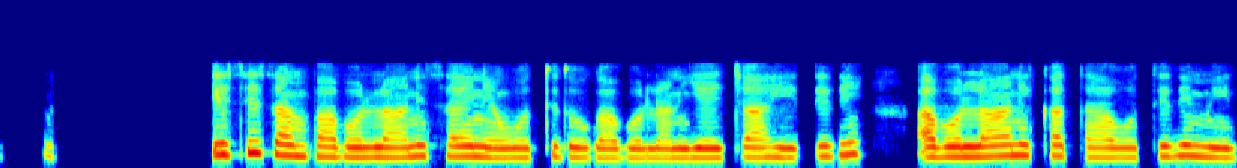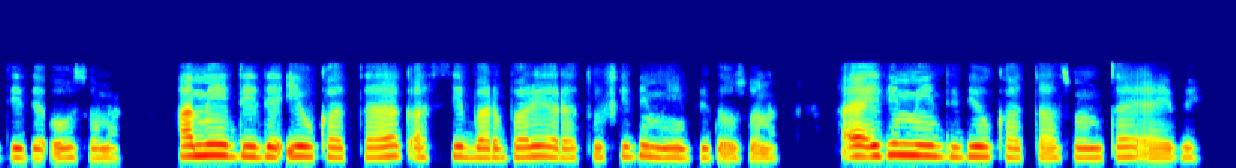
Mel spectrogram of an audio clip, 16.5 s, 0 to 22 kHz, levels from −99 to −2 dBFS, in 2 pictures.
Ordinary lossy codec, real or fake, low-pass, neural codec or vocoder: MP3, 48 kbps; real; 5.4 kHz; none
